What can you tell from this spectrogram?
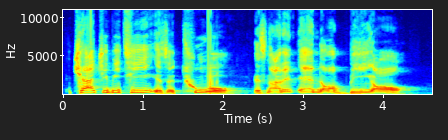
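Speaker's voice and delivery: usual speaking voice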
